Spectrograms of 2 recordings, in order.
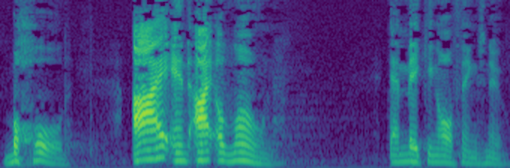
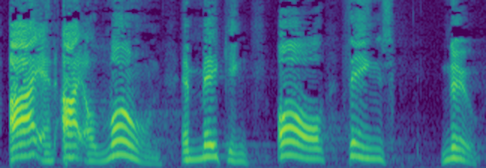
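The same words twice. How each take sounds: First: Said in the usual way. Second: Slow, louder, leaning on "I and I alone"; emphatic. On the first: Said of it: "You could translate this from the Greek". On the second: Shown as a demonstration. Preacher showing the congregation the Greek emphasis, slow and louder. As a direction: drive home "I and I alone" word by word. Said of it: "because it's emphatic".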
